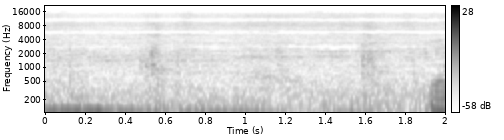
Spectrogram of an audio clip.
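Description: Quiet room tone with a steady low hum and faint background hiss.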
